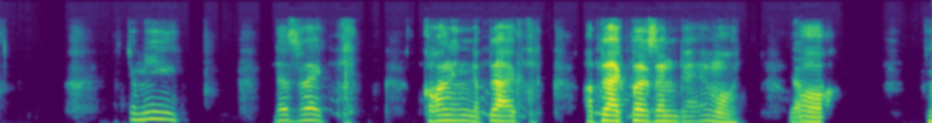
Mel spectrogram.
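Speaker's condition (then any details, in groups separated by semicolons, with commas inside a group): Cerebral palsy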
